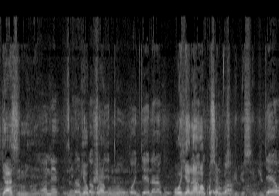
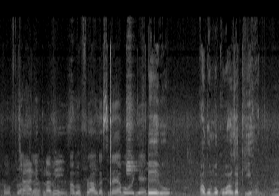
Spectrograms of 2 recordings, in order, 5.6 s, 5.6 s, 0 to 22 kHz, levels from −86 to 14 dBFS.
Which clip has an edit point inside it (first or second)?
second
